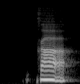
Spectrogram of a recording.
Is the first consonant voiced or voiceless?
voiceless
